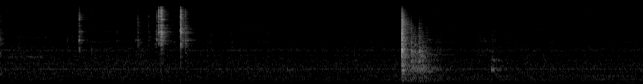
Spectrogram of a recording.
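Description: Metal kitchen tongs clicking a few times, then scraping across a nonstick frying pan about four seconds in as they spread garlic butter.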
